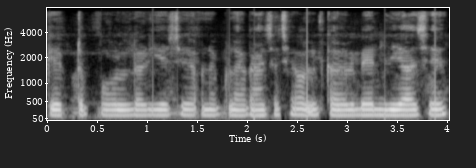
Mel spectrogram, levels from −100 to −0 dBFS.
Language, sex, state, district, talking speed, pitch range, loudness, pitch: Bengali, male, West Bengal, Purulia, 165 wpm, 140-145 Hz, -21 LUFS, 145 Hz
